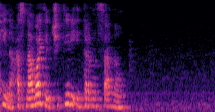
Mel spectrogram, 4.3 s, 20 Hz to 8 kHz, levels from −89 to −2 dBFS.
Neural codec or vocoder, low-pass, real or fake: none; 7.2 kHz; real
